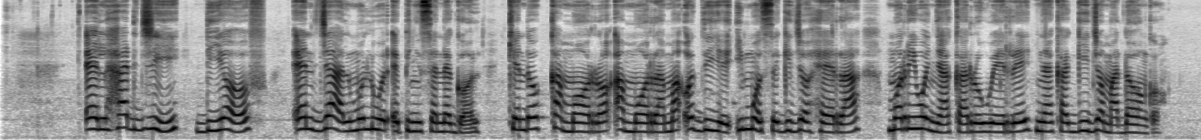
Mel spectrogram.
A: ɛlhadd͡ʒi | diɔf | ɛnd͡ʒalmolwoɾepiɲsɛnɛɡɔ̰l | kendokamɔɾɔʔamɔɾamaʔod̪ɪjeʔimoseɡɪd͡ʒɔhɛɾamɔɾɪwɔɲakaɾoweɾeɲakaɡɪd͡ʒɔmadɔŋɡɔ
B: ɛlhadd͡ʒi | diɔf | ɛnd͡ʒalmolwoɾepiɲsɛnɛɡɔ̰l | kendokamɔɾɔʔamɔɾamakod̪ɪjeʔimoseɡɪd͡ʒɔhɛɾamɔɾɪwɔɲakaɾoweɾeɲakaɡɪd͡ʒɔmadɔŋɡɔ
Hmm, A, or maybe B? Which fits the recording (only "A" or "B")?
A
